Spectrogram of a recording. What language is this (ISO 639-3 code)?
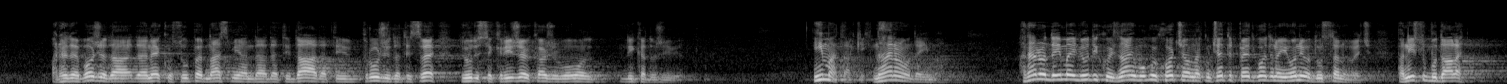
hrv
